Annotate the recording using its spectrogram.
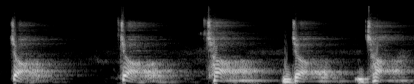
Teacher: শক্ত তালুটা সামনে, নরম তালুটা পিছনে। তো শক্ত তালু দেখো, দাঁতের উপরের অংশ অনেকটা মাছের ফুলকার মতো যে জায়গাটা আছে, ওইখান থেকে চাপ লেগে নিচে আসছে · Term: তালব্য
